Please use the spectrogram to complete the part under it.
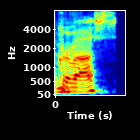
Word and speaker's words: crevasse: Well, I'm glad you didn't fall into a crevice when you had your carafe. – A crevasse.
